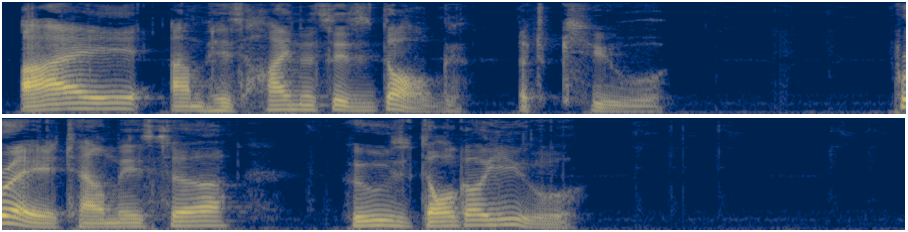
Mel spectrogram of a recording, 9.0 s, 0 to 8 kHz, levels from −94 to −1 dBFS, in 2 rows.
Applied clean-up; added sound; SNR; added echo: neural mask model Resemble Enhance denoiser.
